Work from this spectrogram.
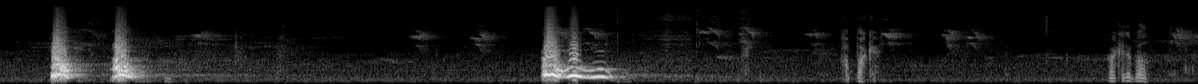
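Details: Frightened Cane Corso mix dog facing a balloon it fears. Two sharp barks in quick succession, then a longer, drawn-out bark sliding downward. Faint scattered knocks and small noises follow.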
